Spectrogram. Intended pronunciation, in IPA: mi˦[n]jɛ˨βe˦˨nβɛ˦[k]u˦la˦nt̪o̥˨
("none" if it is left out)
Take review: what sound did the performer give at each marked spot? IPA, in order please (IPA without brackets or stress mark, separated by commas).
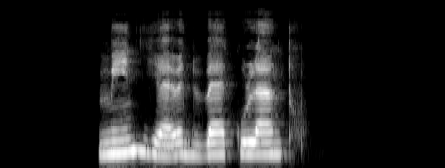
n, k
